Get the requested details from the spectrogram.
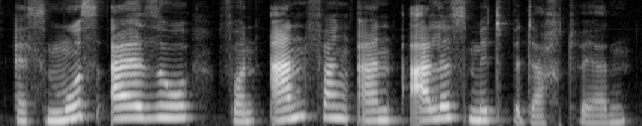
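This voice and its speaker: A woman answering interview questions as a cookbook author in a scripted listening-test recording, in a calm, measured reading. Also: a little high.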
